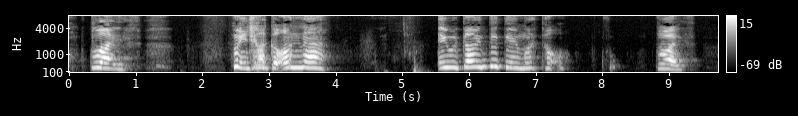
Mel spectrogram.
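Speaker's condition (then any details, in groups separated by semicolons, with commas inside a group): Cerebral palsy; uses feeding aid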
